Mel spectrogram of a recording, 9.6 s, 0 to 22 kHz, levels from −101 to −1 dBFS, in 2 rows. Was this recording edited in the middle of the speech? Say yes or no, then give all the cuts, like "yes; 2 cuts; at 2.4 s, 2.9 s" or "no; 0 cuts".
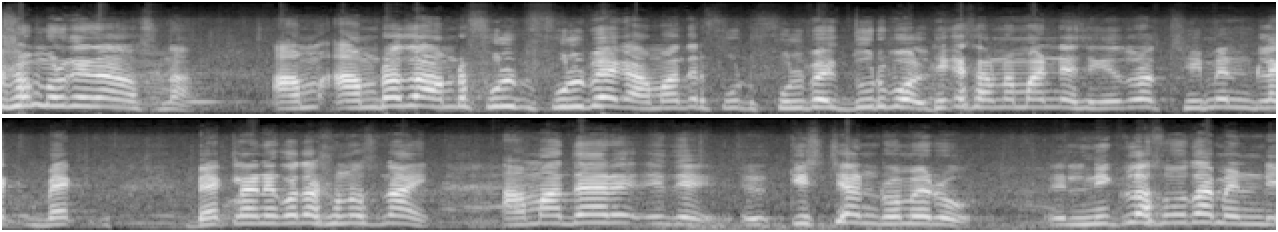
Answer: no; 0 cuts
